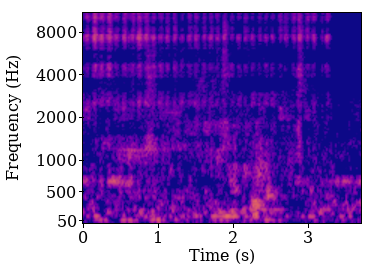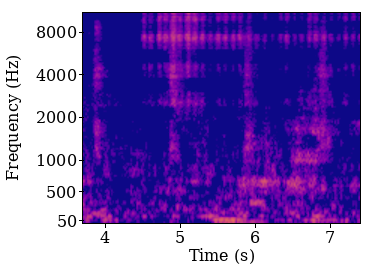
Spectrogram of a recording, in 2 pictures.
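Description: A blue colored pencil is rubbed over a page of a spiral-bound paper mandala coloring book lying flat, in quick shading strokes. The result is a quiet, continuous scratchy rasp with a bright hiss and low rumbling texture, dipping briefly near the middle before the strokes resume.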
